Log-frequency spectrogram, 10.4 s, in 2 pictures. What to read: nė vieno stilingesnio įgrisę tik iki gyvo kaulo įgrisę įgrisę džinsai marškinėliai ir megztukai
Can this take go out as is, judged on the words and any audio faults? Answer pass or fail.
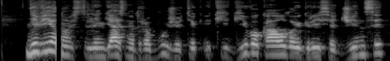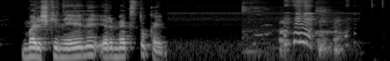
fail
